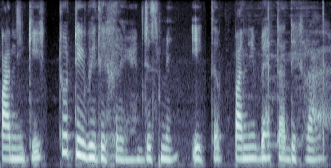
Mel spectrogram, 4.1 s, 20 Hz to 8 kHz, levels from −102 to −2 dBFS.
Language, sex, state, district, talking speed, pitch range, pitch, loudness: Hindi, female, Uttar Pradesh, Lucknow, 215 wpm, 185-200 Hz, 195 Hz, -19 LUFS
